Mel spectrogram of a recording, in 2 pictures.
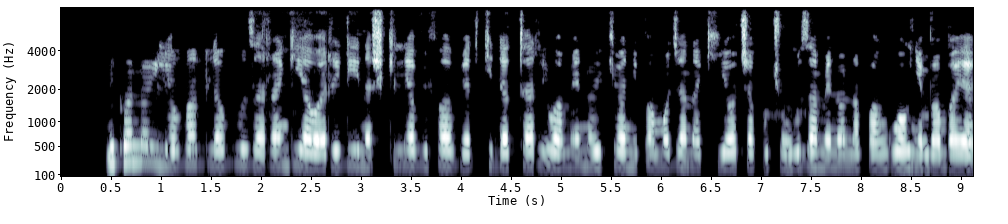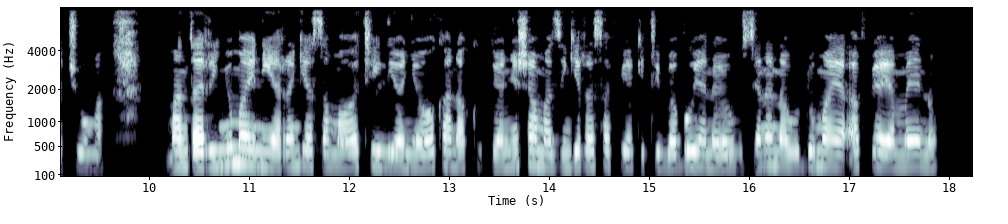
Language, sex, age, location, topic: Swahili, female, 18-24, Nairobi, health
